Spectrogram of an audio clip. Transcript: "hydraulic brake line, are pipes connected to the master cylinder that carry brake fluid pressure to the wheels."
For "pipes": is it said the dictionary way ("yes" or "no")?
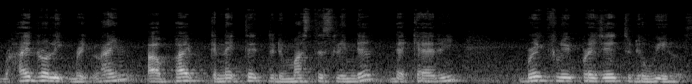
no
